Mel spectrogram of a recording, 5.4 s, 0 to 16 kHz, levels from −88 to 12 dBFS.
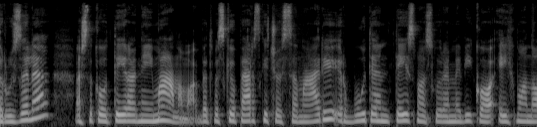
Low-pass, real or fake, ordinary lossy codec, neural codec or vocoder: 14.4 kHz; real; MP3, 96 kbps; none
